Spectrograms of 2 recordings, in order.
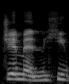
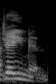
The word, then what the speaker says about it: Jimin: get away with this because it's just a mispronunciation like that's absolutely fine he was them when he found Jimin who was like oh you sit there Jamin he was calling Jamie but you referred to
